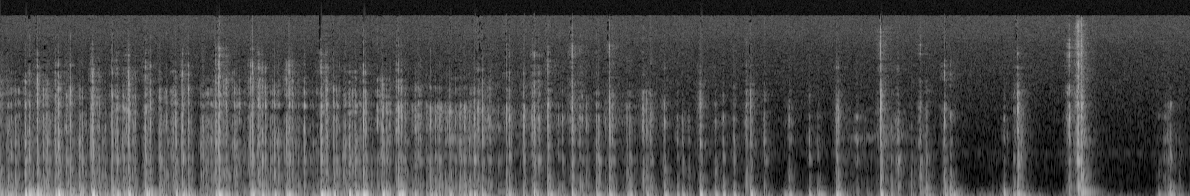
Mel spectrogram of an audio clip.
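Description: Long dark-painted fingernails tap and scratch the front face of a large, hollow, printed cardboard Blue Yeti X retail box held upright in both hands. A dense run of quick, dull, low thumps and scratches thins out over time into sparser, sharper taps with brief pauses between them.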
